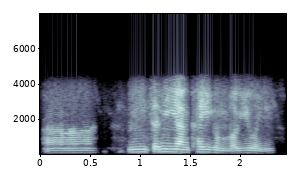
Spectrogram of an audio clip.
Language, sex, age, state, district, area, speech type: Manipuri, male, 18-30, Manipur, Kangpokpi, urban, conversation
